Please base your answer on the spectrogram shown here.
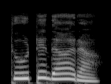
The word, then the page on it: ತೋಟದೂರ: tōṭa dūra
